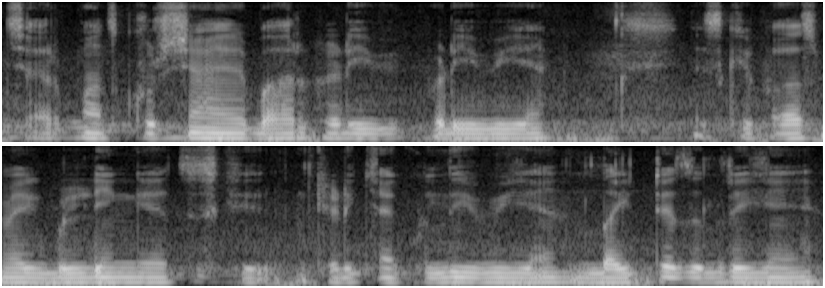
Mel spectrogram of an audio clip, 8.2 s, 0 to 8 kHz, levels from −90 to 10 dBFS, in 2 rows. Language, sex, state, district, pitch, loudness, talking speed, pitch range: Hindi, male, Rajasthan, Bikaner, 100 Hz, -18 LUFS, 180 wpm, 95-100 Hz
